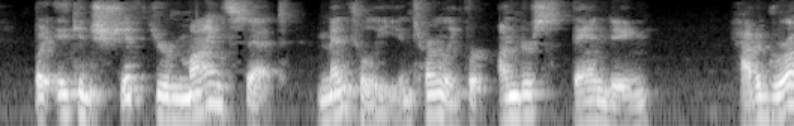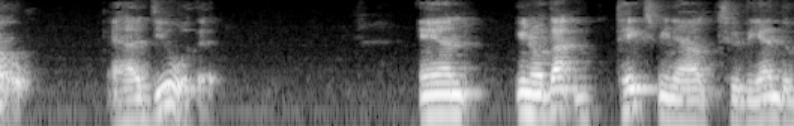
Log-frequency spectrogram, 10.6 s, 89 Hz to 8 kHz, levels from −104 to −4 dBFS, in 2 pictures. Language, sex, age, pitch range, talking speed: English, male, 20-39, 115-155 Hz, 170 wpm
